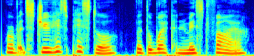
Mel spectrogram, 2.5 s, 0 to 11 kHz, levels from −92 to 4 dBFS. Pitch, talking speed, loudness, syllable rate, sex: 210 Hz, 210 wpm, -15 LUFS, 5.7 syllables/s, female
